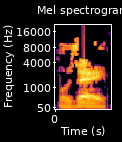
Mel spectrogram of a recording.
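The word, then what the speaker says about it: Mose: Moseye, pronounced Moseye,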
